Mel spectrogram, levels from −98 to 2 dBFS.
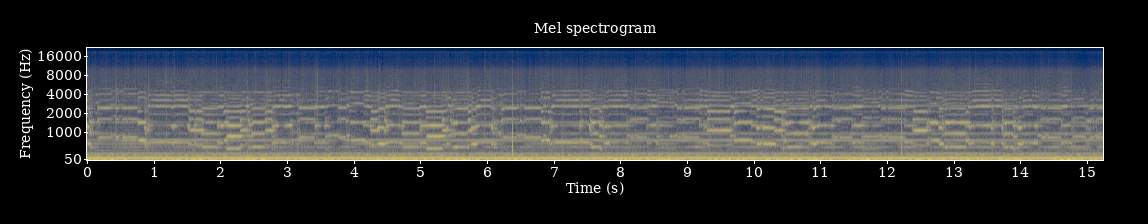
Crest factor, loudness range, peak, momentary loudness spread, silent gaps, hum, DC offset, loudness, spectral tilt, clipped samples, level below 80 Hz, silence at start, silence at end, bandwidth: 14 dB; 1 LU; -6 dBFS; 2 LU; none; none; under 0.1%; -23 LUFS; -6 dB/octave; under 0.1%; -22 dBFS; 0 s; 0 s; 10.5 kHz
